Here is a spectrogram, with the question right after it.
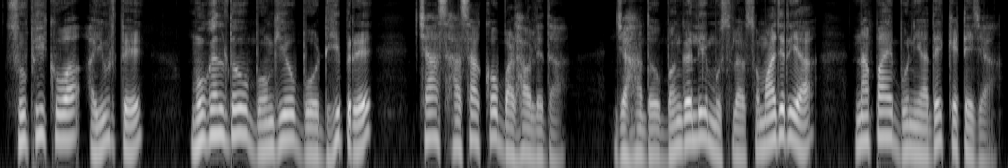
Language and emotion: Santali, neutral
